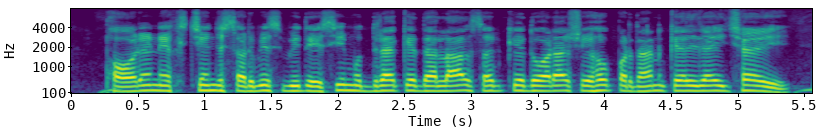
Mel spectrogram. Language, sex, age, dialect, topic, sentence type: Magahi, male, 25-30, Western, banking, statement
